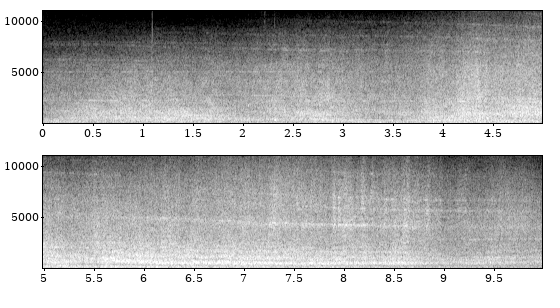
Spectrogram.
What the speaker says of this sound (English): So there's a plane coming there.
